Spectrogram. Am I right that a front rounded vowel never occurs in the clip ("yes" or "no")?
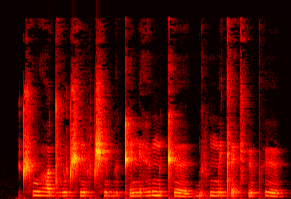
no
